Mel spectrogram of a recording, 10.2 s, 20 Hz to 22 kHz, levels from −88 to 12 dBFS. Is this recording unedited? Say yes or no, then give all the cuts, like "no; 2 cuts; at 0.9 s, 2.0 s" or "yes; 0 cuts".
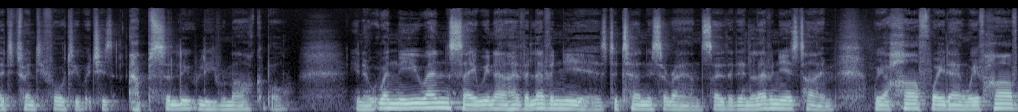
no; 1 cut; at 3.8 s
